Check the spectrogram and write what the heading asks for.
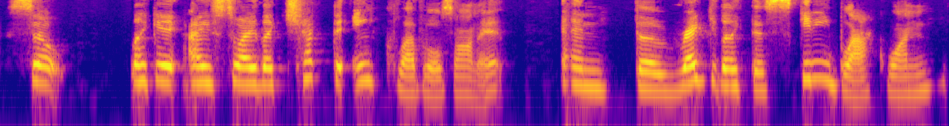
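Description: A young woman co-hosting a podcast, telling a long story in casual chat, full of fillers and animated retellings. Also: on the high side, moderate pace, no echo. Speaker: podcast co-host.

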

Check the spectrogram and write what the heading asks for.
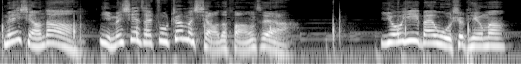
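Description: An actor voicing a smug relative in an audiobook, sneering and mocking, with a lively, swooping pitch. Faint music runs underneath. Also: male voice, moderate pace.

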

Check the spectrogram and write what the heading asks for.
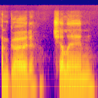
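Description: A man's voice: mid-range voice, completely flat delivery, very slow, warm tone, clean tone, dry recording. A man co-hosting a casual podcast over a video call, speaking in an informal, opinionated way. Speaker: podcast co-host.

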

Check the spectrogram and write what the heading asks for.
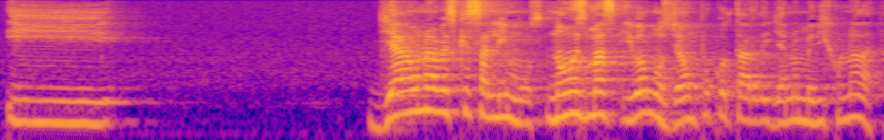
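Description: A man's voice: high voice, measured pace. A man with a Mexico City accent telling a personal story in casual, slangy speech, often repeating and restarting words. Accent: Mexico City Spanish. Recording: echoey room with long reverb.

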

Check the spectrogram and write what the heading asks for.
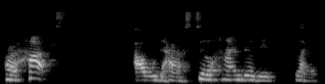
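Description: A woman's voice: medium pitch, a little slow, bright, forceful tone, husky, rough recording. A young adult woman, a podcast guest, earnestly telling a personal faith story in conversation, acting out the dialogue as she recounts it.

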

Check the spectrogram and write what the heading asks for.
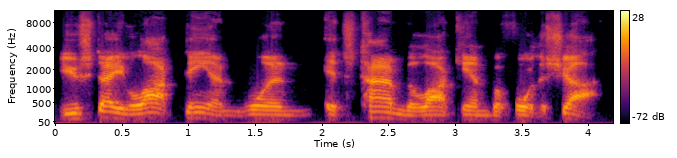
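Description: A man's voice: fairly low pitch, unhurried, bright, forceful tone, husky. An older man, a former tour golfer co-hosting a podcast, talking bluntly and instructively. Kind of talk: casual chat.

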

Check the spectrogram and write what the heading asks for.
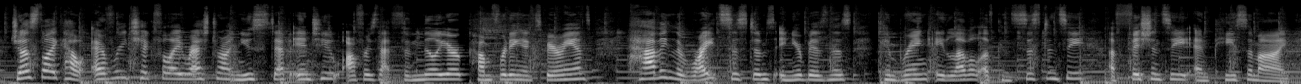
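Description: Upbeat woman host with a bright, tense voice; chatty interviewer who laughs a lot. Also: fairly high pitch. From Ohio, USA. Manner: enthusiastic, laughs often. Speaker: podcast host.

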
